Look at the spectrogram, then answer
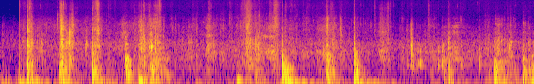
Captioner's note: boots scraping; dog panting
